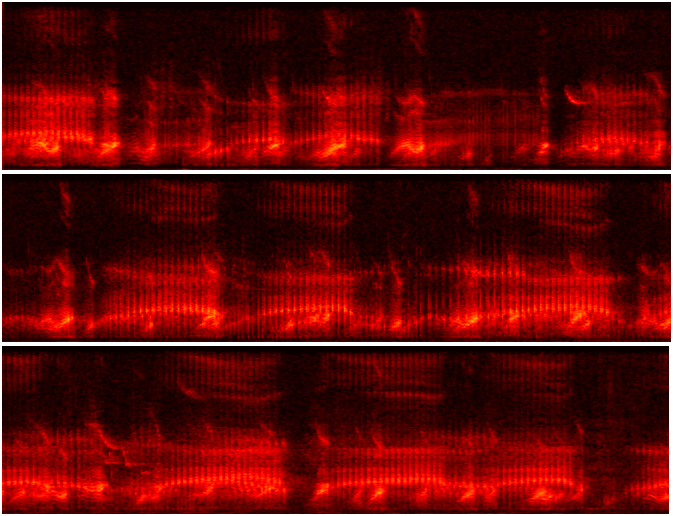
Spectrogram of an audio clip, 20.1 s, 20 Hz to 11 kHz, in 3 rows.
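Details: Loud rhythmic chorus of frogs calling deep in the forest at a wild pond, captured with an iPhone 14 Pro and Shure MV88+; stacked arching croaks repeat roughly every second in continuous overlapping waves, no music or talking.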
